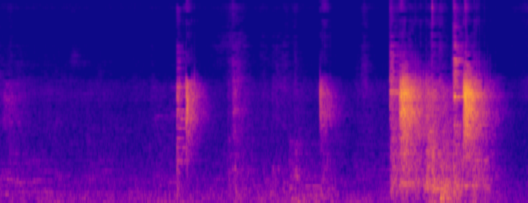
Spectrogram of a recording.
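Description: Billiard balls click sharply against each other on a pool table.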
